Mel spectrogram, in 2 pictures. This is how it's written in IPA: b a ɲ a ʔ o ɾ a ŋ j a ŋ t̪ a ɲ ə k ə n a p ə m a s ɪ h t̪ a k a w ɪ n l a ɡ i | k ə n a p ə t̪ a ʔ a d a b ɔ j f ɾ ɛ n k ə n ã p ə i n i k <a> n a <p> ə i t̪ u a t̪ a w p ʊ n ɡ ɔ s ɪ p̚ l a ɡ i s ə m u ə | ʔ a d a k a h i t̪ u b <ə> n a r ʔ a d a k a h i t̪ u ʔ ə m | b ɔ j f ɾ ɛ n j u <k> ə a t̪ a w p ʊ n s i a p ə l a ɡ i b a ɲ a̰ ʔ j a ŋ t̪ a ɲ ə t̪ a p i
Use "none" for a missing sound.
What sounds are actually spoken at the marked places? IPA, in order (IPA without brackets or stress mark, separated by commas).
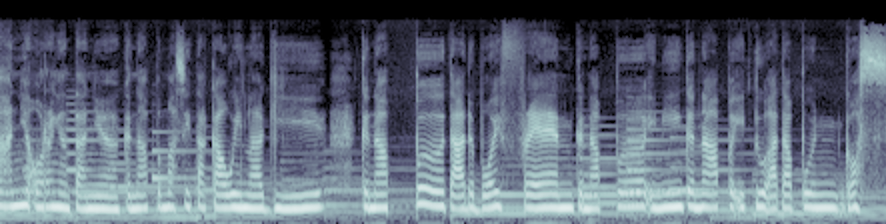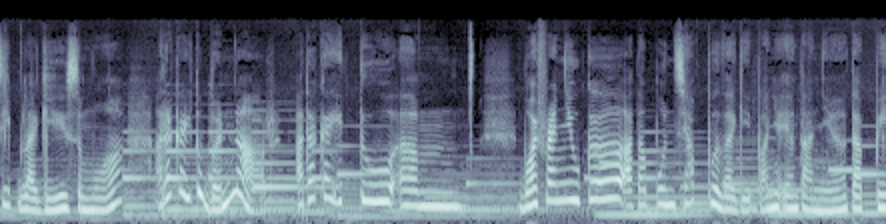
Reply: ə, p, ə, k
